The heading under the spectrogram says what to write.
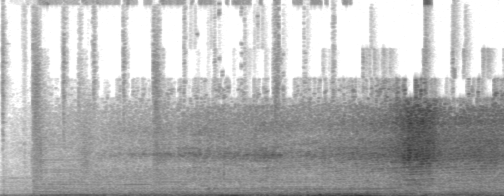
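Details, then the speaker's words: Car with check engine light on: steady engine rumble with a faint whirring whine on top during acceleration, likened to an electric bike; abnormal acceleration noise, cause not determined. "Customer states the check engine light is on and there's a noise when accelerating."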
